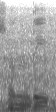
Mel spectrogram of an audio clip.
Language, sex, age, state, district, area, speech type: Telugu, male, 45-60, Andhra Pradesh, Visakhapatnam, urban, spontaneous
